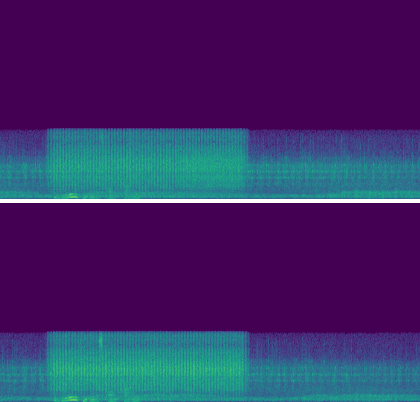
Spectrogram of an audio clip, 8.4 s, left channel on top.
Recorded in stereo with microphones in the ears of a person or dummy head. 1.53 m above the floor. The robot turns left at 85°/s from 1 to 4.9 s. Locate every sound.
1.1 s a woman speaking: 15° right, 3 m; by 2.9 s 170° right, 3 m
